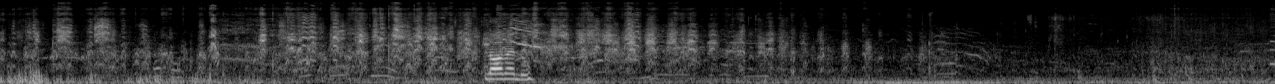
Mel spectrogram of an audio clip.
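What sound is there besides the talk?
geese and fowl honking and clucking in a park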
